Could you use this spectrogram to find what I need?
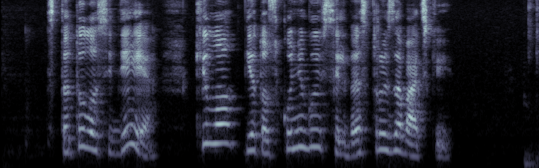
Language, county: Lithuanian, Vilnius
